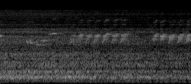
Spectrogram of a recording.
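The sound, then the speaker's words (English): Soft bird chirps come in quick repeated runs, pausing briefly midway, over a steady wash of ambient outdoor noise with no talking. “You see that beautiful bird as you're rocking in the hammock.”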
